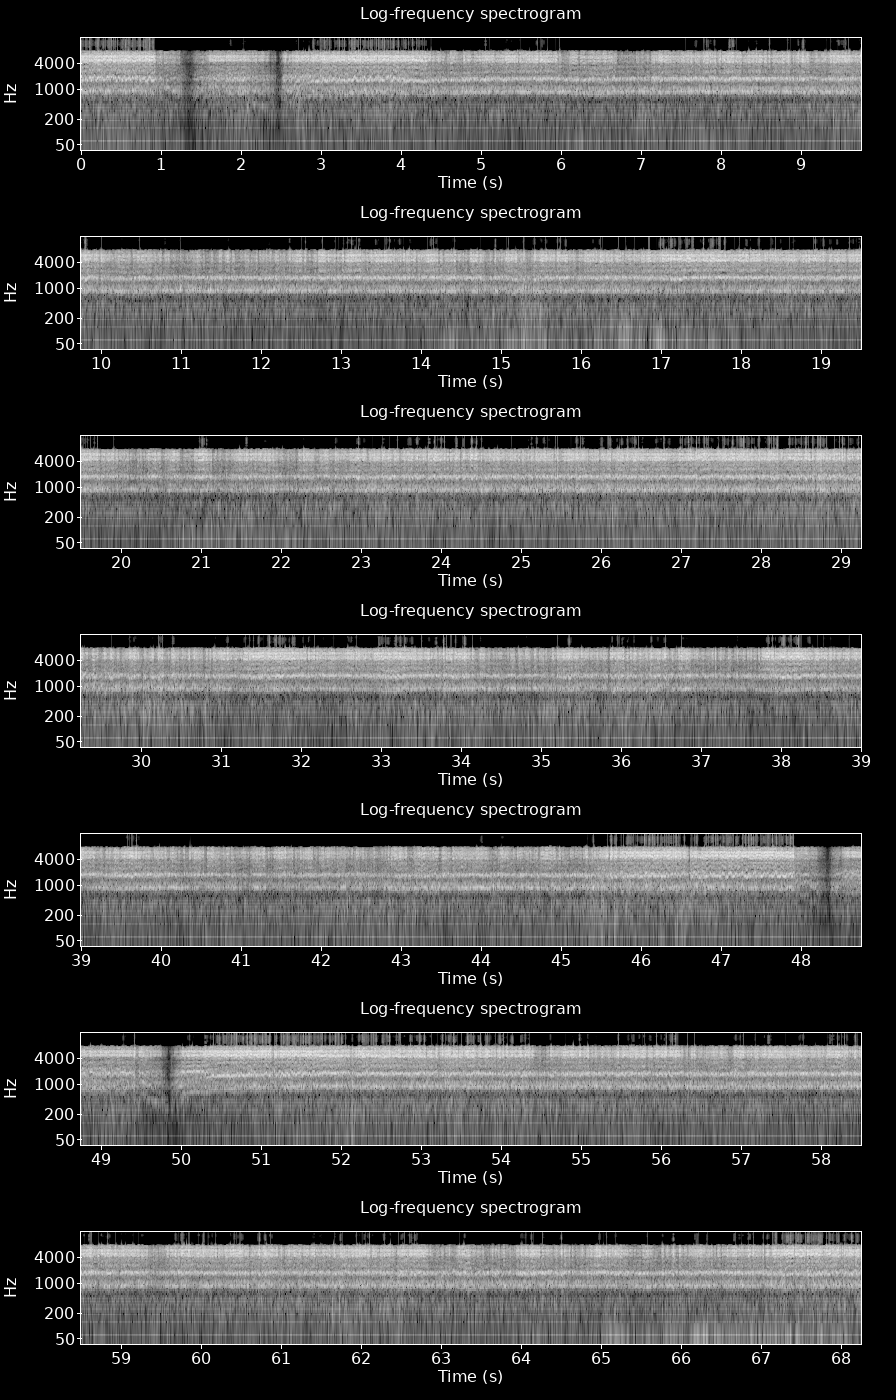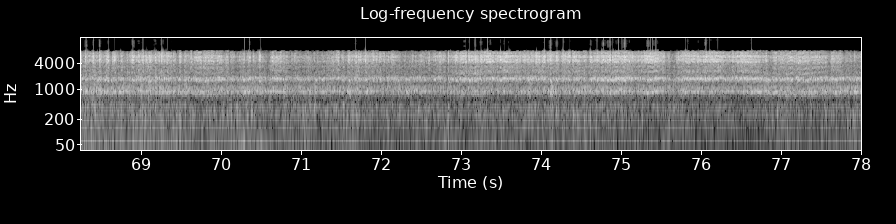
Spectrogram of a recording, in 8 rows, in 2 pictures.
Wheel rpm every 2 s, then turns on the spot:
140, 130, 210, 230, 230, 230, 240, 230, 230, 230, 230, 230, 240, 230, 230, 230, 230, 230, 230, 230, 230, 220, 220, 180, 130, 170, 230, 230, 230, 230, 230, 230, 220, 230, 230, 230, 230, 230, 230.
none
